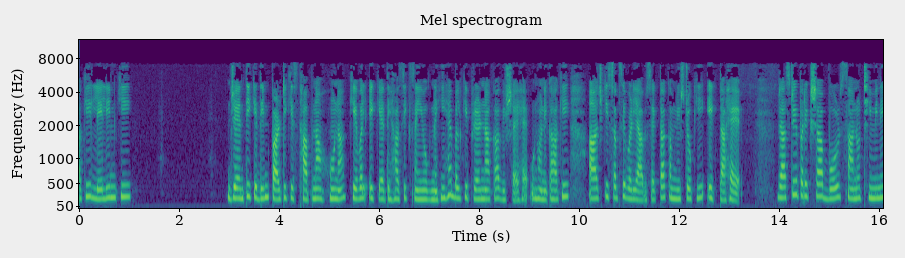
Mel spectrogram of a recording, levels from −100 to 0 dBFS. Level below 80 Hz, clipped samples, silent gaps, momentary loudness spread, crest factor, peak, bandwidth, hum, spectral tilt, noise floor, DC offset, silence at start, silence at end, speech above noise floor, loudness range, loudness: -72 dBFS; under 0.1%; none; 6 LU; 20 dB; -6 dBFS; 7.8 kHz; none; -5 dB/octave; -71 dBFS; under 0.1%; 0 s; 0 s; 45 dB; 2 LU; -26 LUFS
